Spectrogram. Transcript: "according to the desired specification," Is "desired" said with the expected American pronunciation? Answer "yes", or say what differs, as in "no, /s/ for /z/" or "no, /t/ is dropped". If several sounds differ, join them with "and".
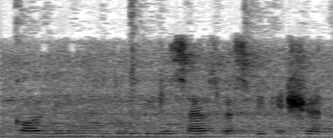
no, /s/ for /z/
